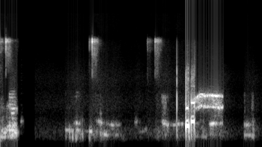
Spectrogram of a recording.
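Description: Scattered clicks and faint stray sounds coming over a video-call line, with a sharp click about three seconds in followed by a short electronic two-tone beep.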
